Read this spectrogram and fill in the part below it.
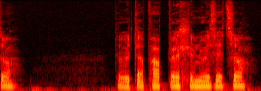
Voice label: "pabell", Welsh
